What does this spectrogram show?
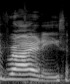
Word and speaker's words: varieties: I can never pronounce that. Kayla, how do I say variety? Variety? Varieties? Baby, how do I say varieties?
